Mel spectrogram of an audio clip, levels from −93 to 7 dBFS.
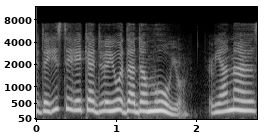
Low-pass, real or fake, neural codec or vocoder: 7.2 kHz; fake; codec, 16 kHz, 0.5 kbps, X-Codec, HuBERT features, trained on LibriSpeech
